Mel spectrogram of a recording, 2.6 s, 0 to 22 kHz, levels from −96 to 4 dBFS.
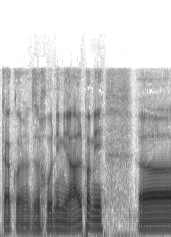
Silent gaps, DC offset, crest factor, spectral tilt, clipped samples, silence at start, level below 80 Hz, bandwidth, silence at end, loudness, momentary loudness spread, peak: none; under 0.1%; 16 dB; -6.5 dB/octave; under 0.1%; 0.05 s; -42 dBFS; 8 kHz; 0 s; -19 LUFS; 17 LU; -2 dBFS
